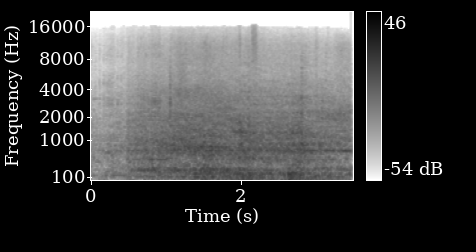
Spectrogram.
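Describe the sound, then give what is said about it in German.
Road traffic on a federal highway running through a village, a route trucks still take, heard through an opened office window: a steady, broad rumble and wash of passing vehicles that swells slightly after the start, with no talk. “Das steht direkt an der B3. Gibt es wenigstens hier in Jesberg eine Entlastung durch die neue Autobahn? Ja, wir können gerne mal das Fenster öffnen, dann hören wir, welche Lautstärke dann hier bei mir im Büro ankommt.”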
